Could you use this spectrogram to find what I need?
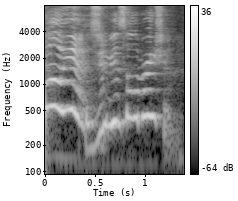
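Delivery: very high, loud mouse squeak. Retelling how another person said something, in a Mickey voice. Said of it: "he sounds like Mickey".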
